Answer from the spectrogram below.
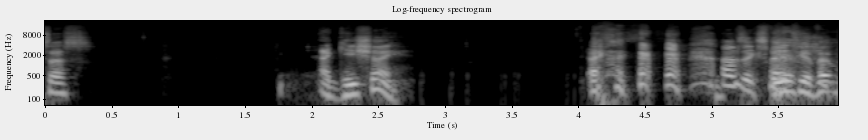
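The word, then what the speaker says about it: à Guichet: Privé tank, Matt, tell us how we pronounce this. A guichet.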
